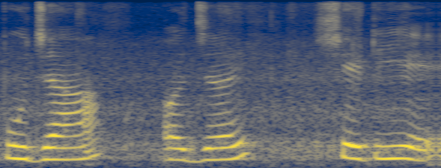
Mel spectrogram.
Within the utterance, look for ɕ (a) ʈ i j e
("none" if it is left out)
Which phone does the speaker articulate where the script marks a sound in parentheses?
e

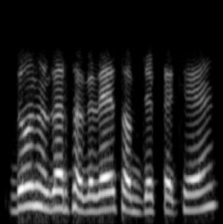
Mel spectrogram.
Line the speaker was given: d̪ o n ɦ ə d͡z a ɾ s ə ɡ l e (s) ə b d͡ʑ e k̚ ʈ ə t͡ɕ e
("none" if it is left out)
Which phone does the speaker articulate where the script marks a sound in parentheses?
s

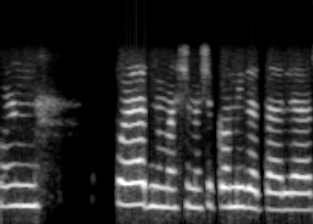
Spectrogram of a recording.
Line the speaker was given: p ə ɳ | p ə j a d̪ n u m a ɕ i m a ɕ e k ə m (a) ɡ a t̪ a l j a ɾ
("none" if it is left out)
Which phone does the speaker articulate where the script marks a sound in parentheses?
i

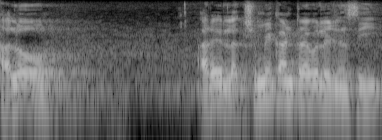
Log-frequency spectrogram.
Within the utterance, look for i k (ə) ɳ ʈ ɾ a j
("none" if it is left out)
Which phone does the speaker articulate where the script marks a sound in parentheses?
a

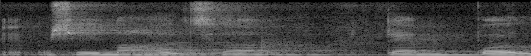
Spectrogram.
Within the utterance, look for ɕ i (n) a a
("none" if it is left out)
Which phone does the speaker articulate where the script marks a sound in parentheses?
m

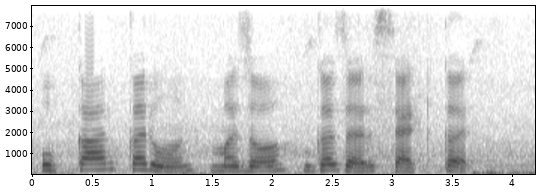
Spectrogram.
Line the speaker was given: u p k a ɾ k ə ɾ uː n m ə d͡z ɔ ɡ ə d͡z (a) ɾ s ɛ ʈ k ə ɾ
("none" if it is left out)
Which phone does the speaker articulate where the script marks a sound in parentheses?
ə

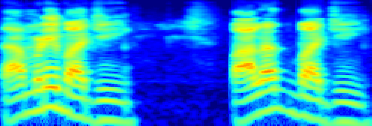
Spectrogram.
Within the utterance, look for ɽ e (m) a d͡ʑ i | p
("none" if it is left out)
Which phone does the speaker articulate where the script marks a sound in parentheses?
b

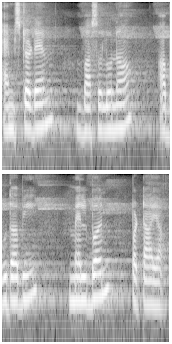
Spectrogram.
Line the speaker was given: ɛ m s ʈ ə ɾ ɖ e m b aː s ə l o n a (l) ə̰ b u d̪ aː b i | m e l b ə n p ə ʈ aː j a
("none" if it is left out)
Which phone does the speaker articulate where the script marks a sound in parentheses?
none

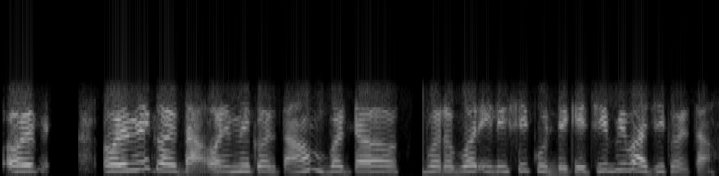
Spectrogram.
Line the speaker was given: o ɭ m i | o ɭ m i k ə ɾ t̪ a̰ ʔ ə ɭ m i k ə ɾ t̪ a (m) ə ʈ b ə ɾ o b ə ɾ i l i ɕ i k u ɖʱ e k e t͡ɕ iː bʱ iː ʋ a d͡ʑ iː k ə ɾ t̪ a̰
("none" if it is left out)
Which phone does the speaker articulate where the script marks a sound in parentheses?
b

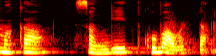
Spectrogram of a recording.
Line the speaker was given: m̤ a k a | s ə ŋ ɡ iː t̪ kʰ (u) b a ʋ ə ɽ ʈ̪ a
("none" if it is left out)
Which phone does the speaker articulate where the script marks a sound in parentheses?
uː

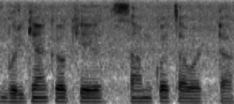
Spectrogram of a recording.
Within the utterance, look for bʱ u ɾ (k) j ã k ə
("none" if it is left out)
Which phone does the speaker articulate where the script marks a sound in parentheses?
ɡ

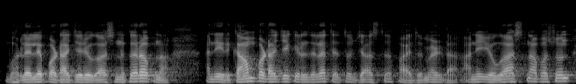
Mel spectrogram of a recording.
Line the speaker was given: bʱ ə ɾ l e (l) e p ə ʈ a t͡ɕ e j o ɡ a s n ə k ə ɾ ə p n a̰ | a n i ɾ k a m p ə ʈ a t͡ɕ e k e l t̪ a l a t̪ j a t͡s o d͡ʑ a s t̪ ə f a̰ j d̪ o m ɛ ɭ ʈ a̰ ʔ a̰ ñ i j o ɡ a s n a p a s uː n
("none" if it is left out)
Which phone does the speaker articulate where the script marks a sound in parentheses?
l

